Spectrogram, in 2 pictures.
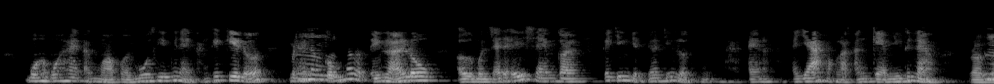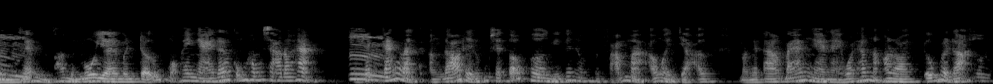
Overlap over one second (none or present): none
